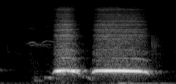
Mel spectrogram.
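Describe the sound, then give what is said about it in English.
Someone whistles two breathy blasts in imitation of a steam train whistle, a short hoot followed by a longer, steady one, both on the same mid-pitched tone with a loud airy hiss. “That's like a steam train.”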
